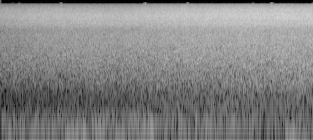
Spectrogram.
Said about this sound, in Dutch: En overal watervallen.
